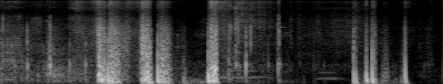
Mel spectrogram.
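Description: Handling noise from a phone being moved about: a few loud bumps and rubs around the middle and one more near the end, after which the sound cuts off abruptly.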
